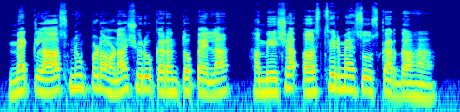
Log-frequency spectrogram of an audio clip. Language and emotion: Punjabi, fearful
